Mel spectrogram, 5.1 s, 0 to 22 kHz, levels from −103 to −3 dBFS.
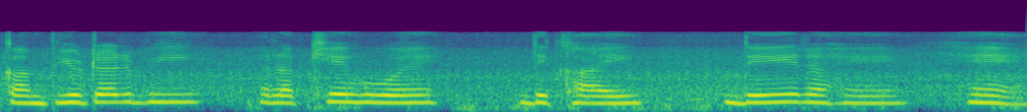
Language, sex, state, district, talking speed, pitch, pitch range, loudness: Hindi, female, Madhya Pradesh, Dhar, 95 wpm, 245 Hz, 230-255 Hz, -14 LUFS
